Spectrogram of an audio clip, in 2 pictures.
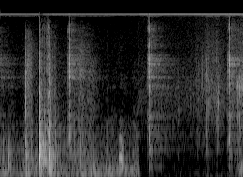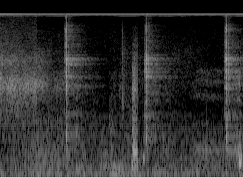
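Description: Children stifling laughter in a hushed room: scattered short clicks and muffled snorts, irregular and about once a second, with a brief breathy hiss about three seconds in.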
